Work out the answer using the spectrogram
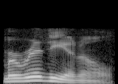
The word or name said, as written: meridional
